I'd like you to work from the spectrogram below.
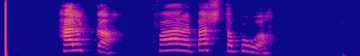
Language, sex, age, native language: Icelandic, male, 12, Icelandic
